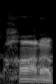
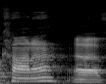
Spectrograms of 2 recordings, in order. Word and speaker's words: Khanna: I'm pretty sure it's Hana, but it might be wrong. Okay, we are never going to call him Hana again. It's Ro Khanna.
